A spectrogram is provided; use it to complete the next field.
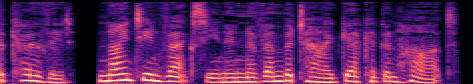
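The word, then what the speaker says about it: Tao Geoghegan Hart: trial of a kovid 19 vaccine in november tag echogen heart tai o gay jen hart the british born professional cyclist who won the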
